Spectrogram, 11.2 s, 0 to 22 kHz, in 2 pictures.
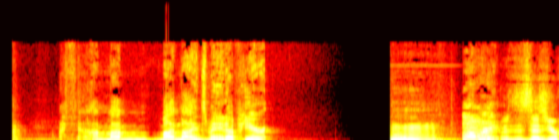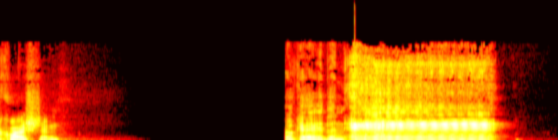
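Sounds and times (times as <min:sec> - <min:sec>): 
speech: 0:00.8 - 0:02.8, 0:03.9 - 0:06.3, 0:08.4 - 0:09.7
voice imitating a timer buzzer: 0:09.1 - 0:10.6.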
